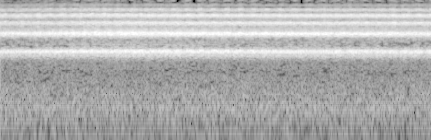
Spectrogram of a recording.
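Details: Higurashi cicadas calling together, a bright sustained ringing of layered high tones at a constant level, with no gaps or competing sounds.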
